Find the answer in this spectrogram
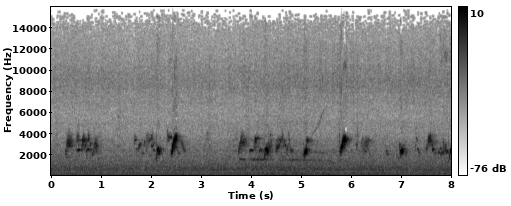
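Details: Decoy red-whiskered bulbul in a trap duel gives spaced, loud rising whistled notes mixed with softer chattering phrases, about one strong note every second, with a low constant hum behind.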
